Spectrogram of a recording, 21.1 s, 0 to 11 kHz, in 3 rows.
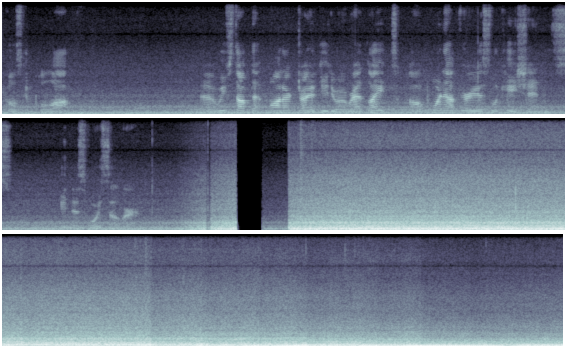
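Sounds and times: bus engine and cabin noise: 0.0 - 10.0, 10.6 - 21.0.

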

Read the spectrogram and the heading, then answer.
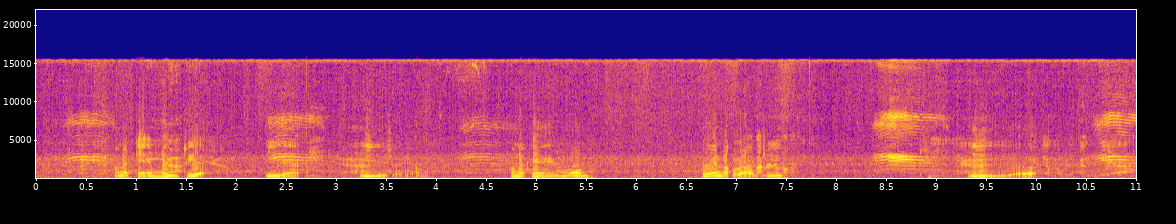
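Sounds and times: cat mewing: 0.1 - 5.6, 7.0 - 11.0
person speaking: 0.3 - 4.0, 6.6 - 8.0, 8.8 - 11.0.

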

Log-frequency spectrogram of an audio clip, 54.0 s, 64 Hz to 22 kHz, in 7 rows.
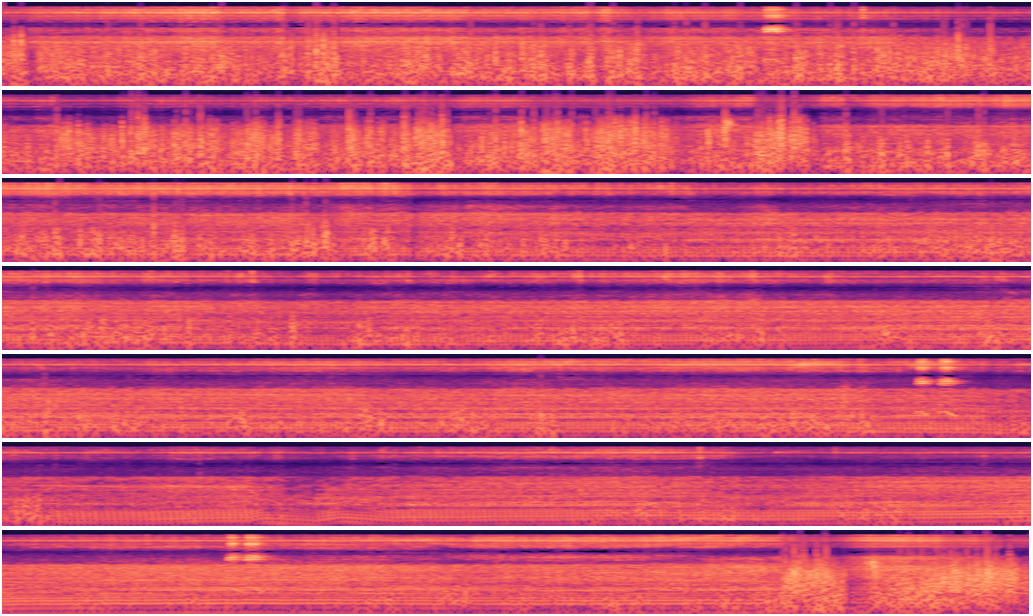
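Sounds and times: wind on microphone: 0.0 - 44.2, 48.6 - 54.0
vehicle engine and road noise: 0.0 - 54.0.

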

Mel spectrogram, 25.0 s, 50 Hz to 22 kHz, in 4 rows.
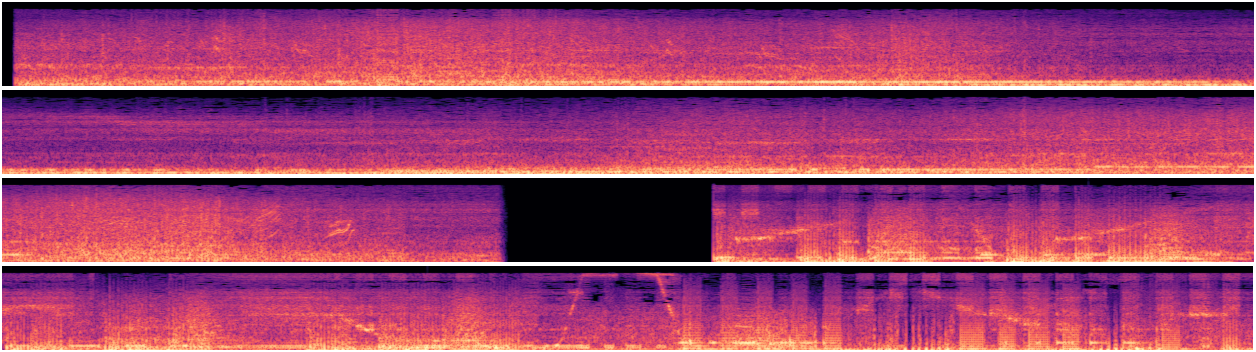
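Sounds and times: long held tones: 0.1 - 13.2
low rumbling drone: 0.1 - 13.7, 16.1 - 25.0.

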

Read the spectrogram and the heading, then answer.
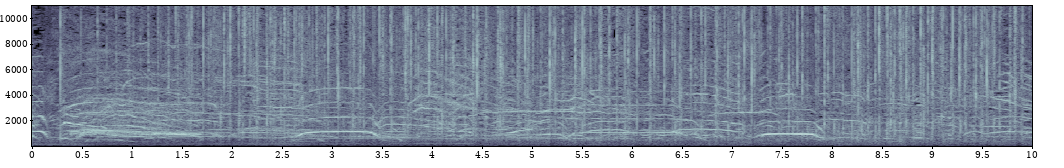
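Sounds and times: people shouting and calling: 0.0 - 10.0.

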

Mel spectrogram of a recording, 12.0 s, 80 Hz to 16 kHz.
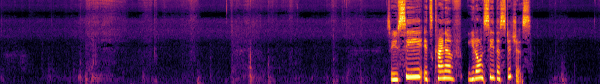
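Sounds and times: soft fabric rustles: 0.0 - 8.5.

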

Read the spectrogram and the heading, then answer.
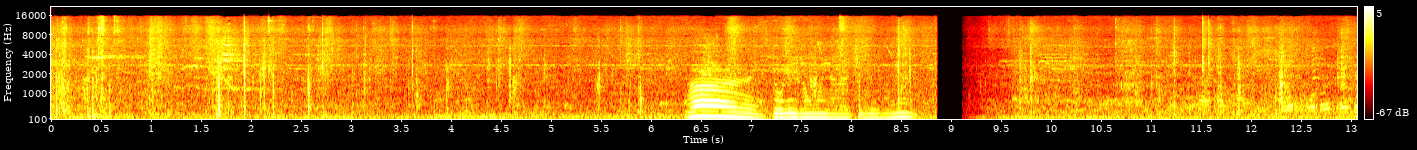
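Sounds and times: monkeys moving on dry leaves: 0.0 - 13.0.

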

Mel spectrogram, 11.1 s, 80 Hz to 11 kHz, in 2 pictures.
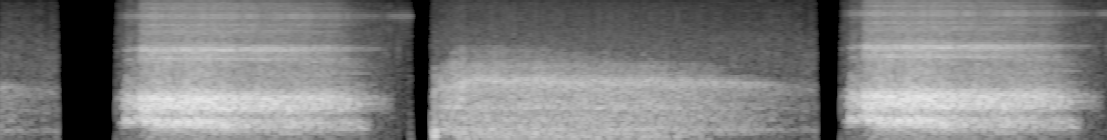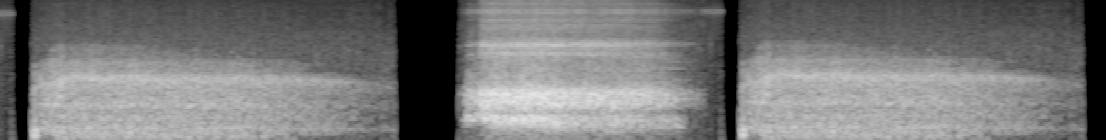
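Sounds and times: hissing mechanical breaths: 0.0 - 11.0.

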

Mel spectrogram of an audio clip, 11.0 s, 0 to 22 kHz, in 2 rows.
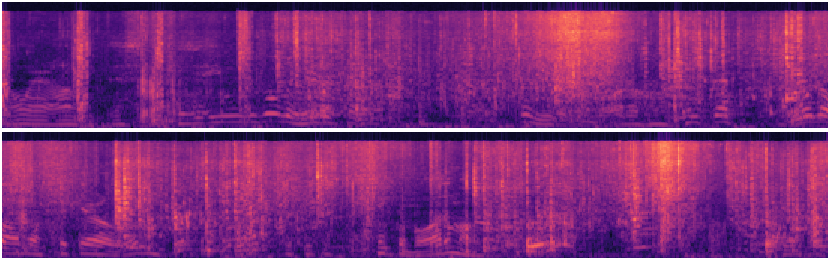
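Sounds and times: people talking: 0.0 - 2.7, 3.4 - 8.9.

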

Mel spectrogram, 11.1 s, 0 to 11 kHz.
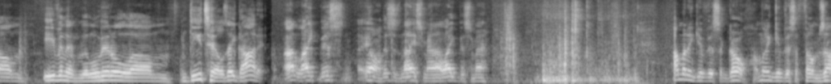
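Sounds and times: clothing rubbing: 6.6 - 8.6.

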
